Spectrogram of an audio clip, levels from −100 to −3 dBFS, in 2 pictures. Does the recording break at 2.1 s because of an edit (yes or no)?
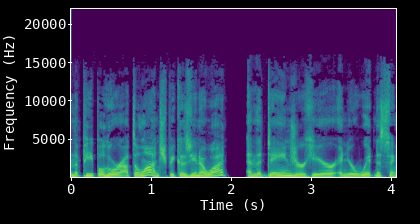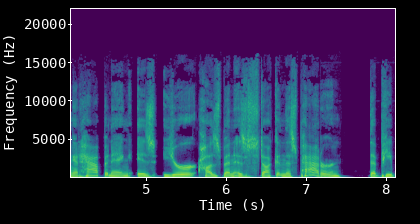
yes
